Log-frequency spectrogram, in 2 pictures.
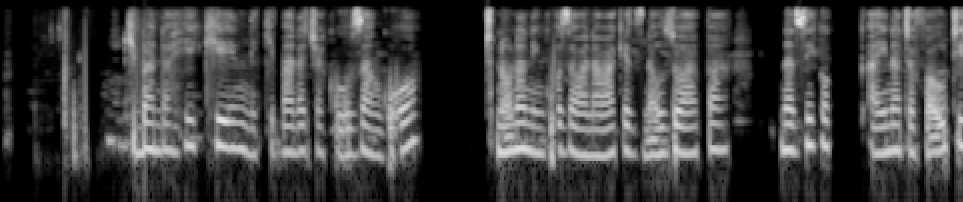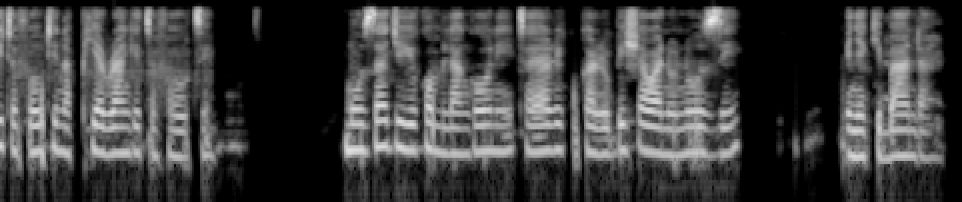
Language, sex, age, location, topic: Swahili, female, 25-35, Nakuru, finance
